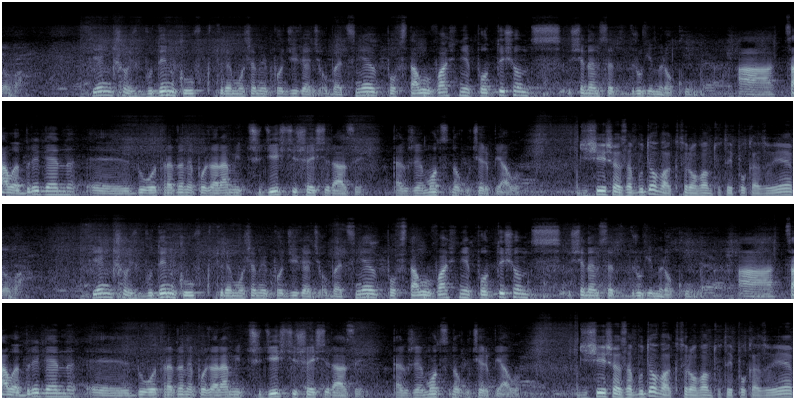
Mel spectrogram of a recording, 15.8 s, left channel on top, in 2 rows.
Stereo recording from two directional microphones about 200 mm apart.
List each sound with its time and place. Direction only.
0.9 s speech: centre (ahead or behind)
13.7 s speech: 10° right (ahead or behind)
